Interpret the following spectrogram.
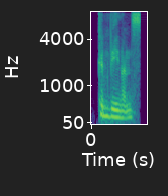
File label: "convenance", Indian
